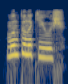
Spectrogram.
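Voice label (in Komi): "мынтыны киысь", Komi, female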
